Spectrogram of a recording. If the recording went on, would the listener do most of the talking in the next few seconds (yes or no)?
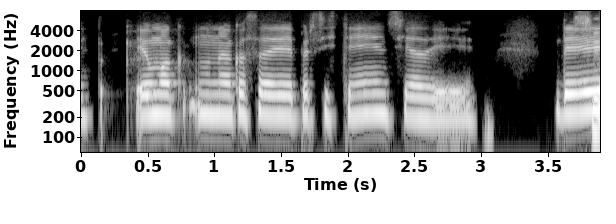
no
